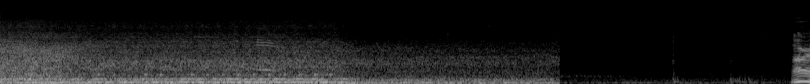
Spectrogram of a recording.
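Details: Dodge Magnum with a newly remanufactured 345ci Hemi V8, its first (inaugural) cold start: a deep, even rumble revving cleanly with no knocks or ticks, then it shuts off. Healthy fresh engine.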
